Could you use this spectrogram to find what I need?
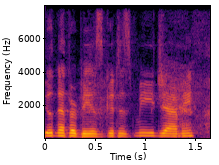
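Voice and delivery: put-on fancy French manner. Playing a rich rival taunting someone: fancy French-sounding voice. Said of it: "Was that a France fancy way to say".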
